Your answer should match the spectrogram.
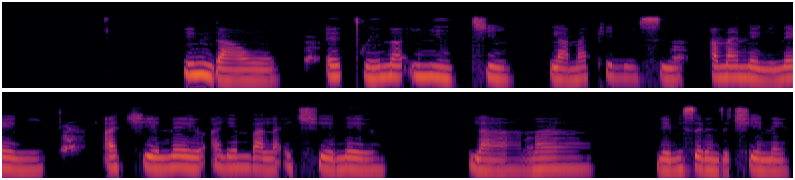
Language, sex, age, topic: North Ndebele, female, 25-35, health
